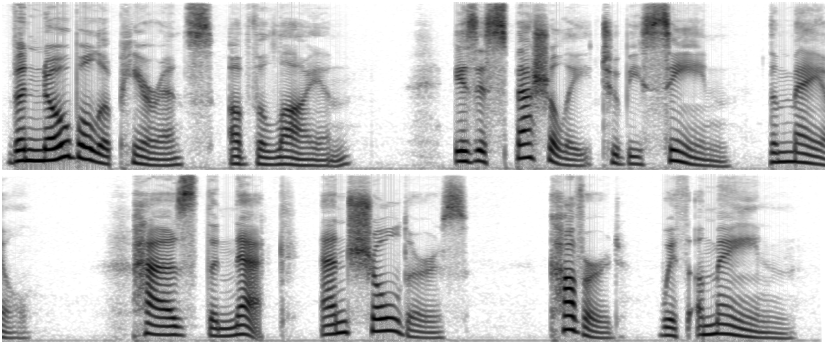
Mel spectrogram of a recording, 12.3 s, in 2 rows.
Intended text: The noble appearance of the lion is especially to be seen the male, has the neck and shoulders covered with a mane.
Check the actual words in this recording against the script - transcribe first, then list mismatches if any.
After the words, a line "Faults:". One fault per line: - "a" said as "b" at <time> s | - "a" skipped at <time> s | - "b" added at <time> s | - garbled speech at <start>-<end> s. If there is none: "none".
The noble appearance of the lion is especially to be seen the male, has the neck and shoulders covered with a mane.
Faults:
none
